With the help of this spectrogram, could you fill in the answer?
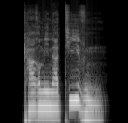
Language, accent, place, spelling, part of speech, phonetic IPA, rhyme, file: German, Germany, Berlin, karminativen, adjective, [ˌkaʁminaˈtiːvn̩], -iːvn̩, De-karminativen.ogg
- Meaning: inflection of karminativ: 1. strong genitive masculine/neuter singular 2. weak/mixed genitive/dative all-gender singular 3. strong/weak/mixed accusative masculine singular 4. strong dative plural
